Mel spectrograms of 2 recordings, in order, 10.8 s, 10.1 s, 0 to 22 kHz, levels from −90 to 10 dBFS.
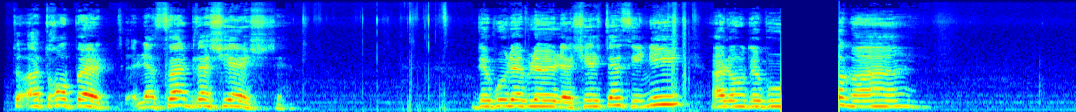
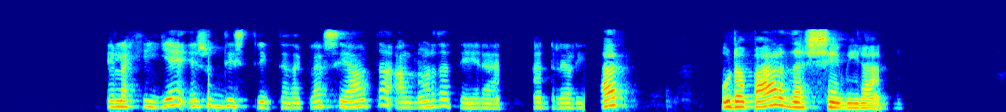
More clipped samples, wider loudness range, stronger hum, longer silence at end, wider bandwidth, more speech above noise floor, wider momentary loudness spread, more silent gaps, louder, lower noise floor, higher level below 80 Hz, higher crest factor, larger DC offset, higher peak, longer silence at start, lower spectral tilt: neither; second, 6 LU vs 10 LU; neither; first, 1.6 s vs 1.2 s; first, over 20 kHz vs 7.8 kHz; second, 39 dB vs over 71 dB; second, 15 LU vs 18 LU; first, 7.81-8.37 s vs none; about the same, -17 LUFS vs -19 LUFS; second, -56 dBFS vs under -90 dBFS; about the same, -58 dBFS vs -60 dBFS; about the same, 20 dB vs 20 dB; neither; about the same, 0 dBFS vs -2 dBFS; second, 0.15 s vs 1.05 s; about the same, -4.5 dB/octave vs -4.5 dB/octave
